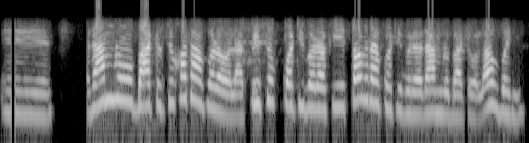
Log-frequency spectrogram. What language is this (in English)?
Nepali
